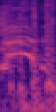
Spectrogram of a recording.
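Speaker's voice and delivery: sudden high cartoon yelp; mock scream. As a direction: yelp as if cut off mid-introduction, hammed up. Toy cut off in skit.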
